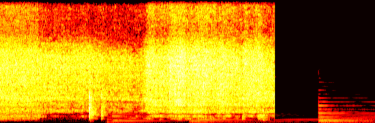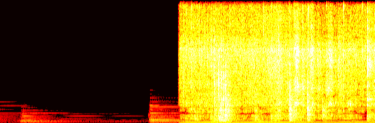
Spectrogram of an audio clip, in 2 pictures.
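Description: Tomato paste and fish masala for a rohu curry being stir-fried in a pan, with a thick sizzle and repeated scraping, clinking spatula strokes in separate cut sections, a silent stretch in the middle and a louder, busier passage at the end.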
